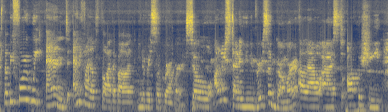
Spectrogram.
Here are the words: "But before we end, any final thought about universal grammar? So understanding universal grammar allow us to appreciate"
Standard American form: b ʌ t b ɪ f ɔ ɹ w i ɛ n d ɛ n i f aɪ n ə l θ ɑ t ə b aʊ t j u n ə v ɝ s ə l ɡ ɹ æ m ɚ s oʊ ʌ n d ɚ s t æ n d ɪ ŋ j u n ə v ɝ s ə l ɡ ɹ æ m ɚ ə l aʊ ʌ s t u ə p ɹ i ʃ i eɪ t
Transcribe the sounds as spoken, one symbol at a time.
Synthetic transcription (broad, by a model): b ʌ t b ɪ f ɔ ɹ w i ɛ n d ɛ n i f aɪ ə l θ ɑ t ə b aʊ t j u n ə v ɝ s ə l ɡ ɹ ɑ m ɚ s oʊ ʌ n d ɚ s t æ n d ɪ ŋ j u n ə v ɝ s ə l ɡ ɹ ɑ m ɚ ə l aʊ ʌ s t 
